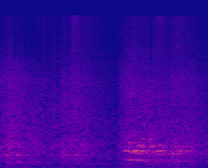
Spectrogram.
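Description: Indistinct speech: a short voice a little past halfway through, over low background room noise.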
